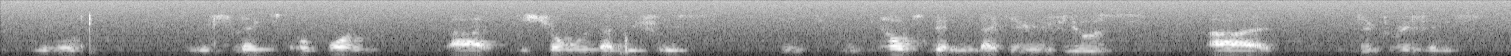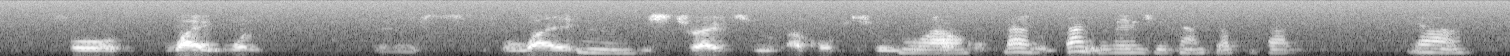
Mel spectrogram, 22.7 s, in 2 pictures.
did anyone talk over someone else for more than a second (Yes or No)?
Yes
